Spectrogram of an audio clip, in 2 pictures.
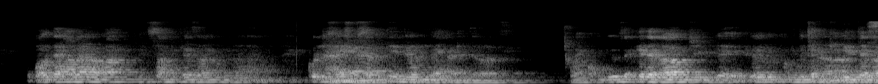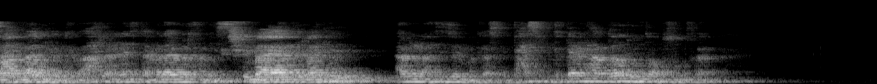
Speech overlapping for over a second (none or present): present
